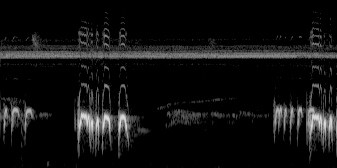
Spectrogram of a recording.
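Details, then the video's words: Loud-voiced local zebra dove: clusters of soft, rounded coos, first a brief faint phrase, then four clear arched notes, then a quicker rippling series of trilled coos, all over a continuous high electronic hum. "perkutut lokal gacor suara lantang langsung nyamber"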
